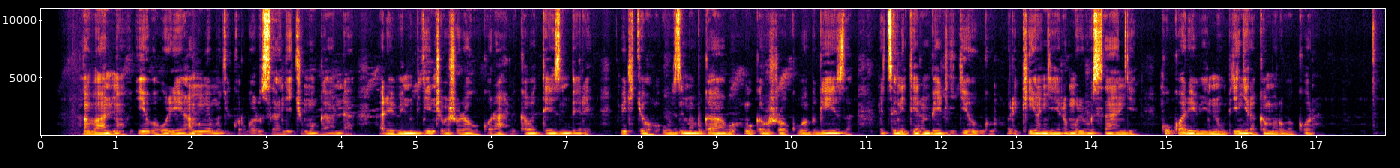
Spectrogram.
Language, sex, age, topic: Kinyarwanda, male, 18-24, agriculture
